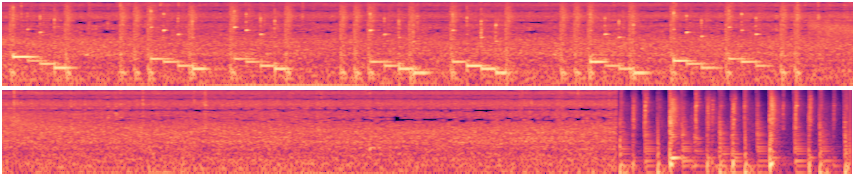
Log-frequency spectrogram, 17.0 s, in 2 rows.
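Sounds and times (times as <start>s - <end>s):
background music: 0.0s - 8.1s
heavy rain on a street: 0.0s - 14.7s.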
